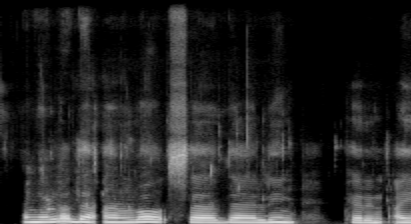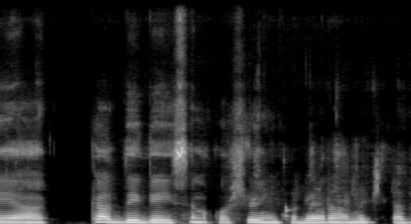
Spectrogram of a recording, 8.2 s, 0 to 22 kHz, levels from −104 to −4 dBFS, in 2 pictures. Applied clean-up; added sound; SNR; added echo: neural mask model Resemble Enhance denoiser.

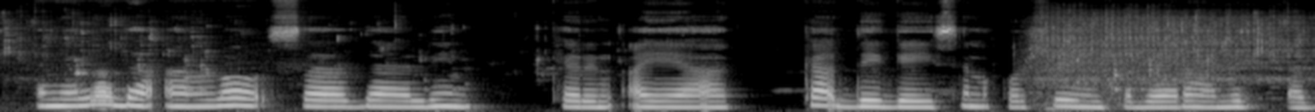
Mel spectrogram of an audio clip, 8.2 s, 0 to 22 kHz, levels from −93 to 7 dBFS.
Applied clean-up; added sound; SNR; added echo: classical method log-MMSE.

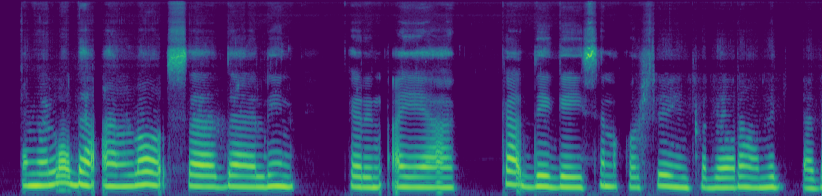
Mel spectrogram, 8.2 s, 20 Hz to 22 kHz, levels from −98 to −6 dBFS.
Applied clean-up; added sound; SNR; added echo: neural mask model DeepFilterNet 3.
